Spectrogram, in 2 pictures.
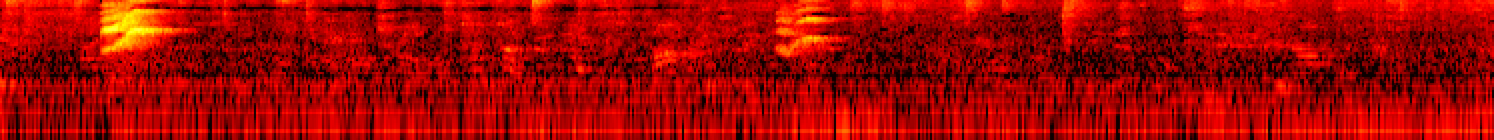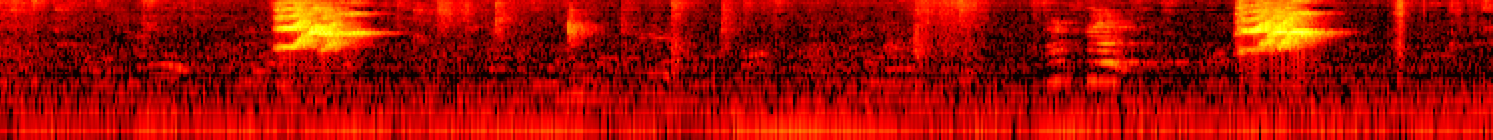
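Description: A young cockatiel gives loud, harsh rising squawks, spaced several seconds apart.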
